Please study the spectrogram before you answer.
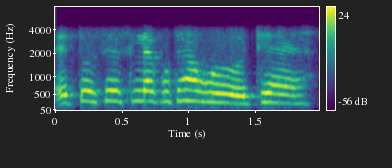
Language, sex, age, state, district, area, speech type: Dogri, female, 18-30, Jammu and Kashmir, Udhampur, rural, conversation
